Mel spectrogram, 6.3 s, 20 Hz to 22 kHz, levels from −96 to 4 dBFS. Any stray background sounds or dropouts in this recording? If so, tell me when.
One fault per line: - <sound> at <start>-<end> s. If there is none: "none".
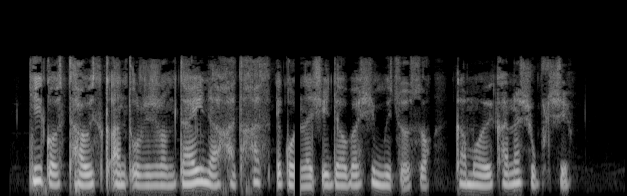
- dropout at 2.9-3.0 s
